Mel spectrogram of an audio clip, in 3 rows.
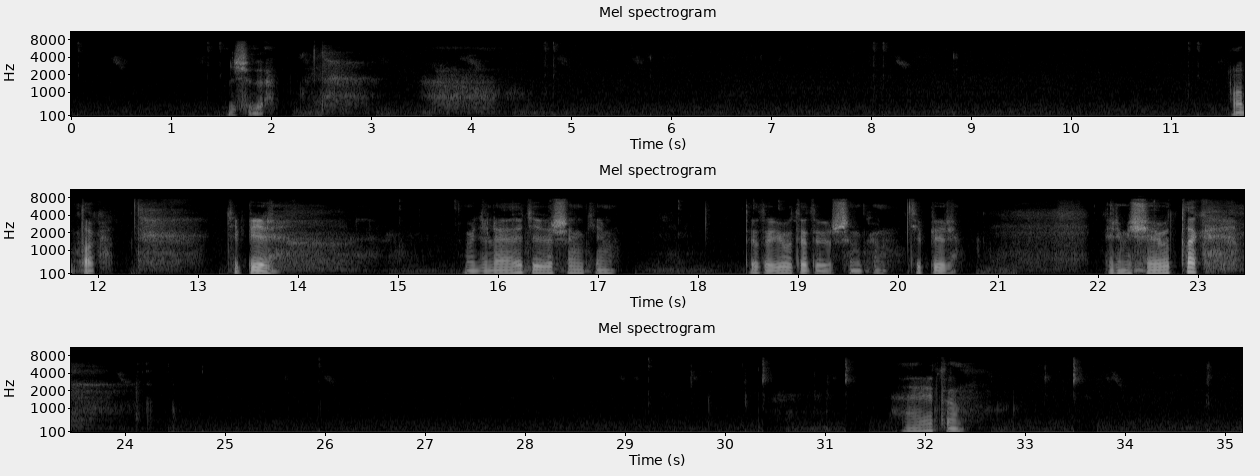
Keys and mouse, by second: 0.1 click, 2.6 g, 6.0 f, 7.0 g, 9.0 g, 13.5 Tab, 15.2 click, 18.7 shift+click, 21.6 g, 26.1-27.3 drag, 27.3-29.4 middle drag, 30.5 shift+middle click, 31.3-32.4 middle drag, 33.6-35.1 shift+middle drag.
